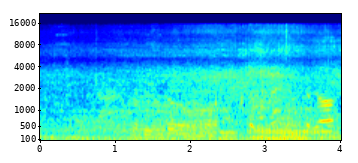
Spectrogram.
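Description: A motor vehicle's engine rumble going by, growing louder toward the end.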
